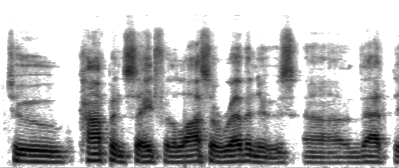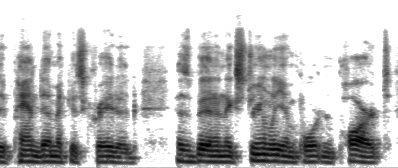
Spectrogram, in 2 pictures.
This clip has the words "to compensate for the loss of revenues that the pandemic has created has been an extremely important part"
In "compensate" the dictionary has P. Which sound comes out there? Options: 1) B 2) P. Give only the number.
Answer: 2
